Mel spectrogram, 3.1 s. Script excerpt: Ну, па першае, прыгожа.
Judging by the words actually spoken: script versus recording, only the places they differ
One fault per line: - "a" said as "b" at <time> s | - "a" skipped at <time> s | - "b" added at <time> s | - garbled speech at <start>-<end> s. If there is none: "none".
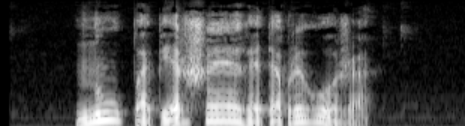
- "гэта" added at 1.6 s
